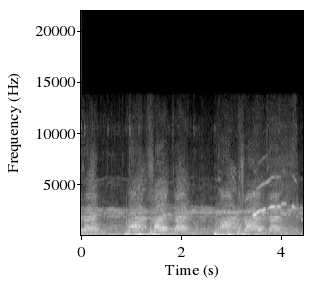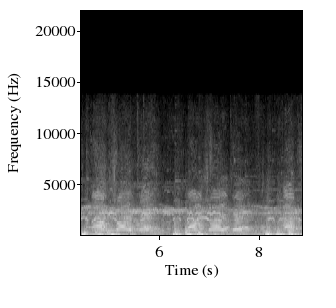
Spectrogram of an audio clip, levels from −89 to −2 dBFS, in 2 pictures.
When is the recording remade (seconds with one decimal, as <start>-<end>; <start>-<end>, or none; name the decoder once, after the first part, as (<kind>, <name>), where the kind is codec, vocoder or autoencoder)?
0.0-1.5 (vocoder, BigVGAN v2); 2.4-5.5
